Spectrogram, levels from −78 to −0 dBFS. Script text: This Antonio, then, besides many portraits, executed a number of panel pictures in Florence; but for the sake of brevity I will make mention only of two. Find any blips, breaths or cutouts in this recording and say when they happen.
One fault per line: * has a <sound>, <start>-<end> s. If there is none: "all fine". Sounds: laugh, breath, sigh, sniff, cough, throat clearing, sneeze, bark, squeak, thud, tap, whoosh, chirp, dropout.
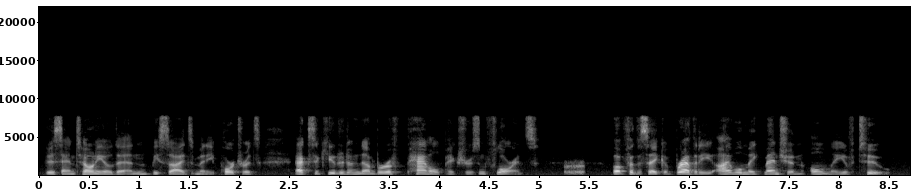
* has a laugh, 5.2-5.5 s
